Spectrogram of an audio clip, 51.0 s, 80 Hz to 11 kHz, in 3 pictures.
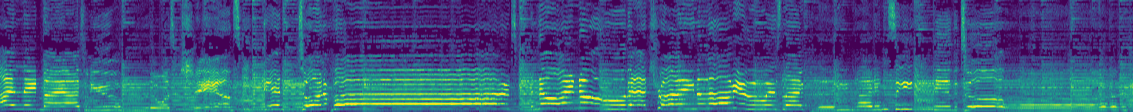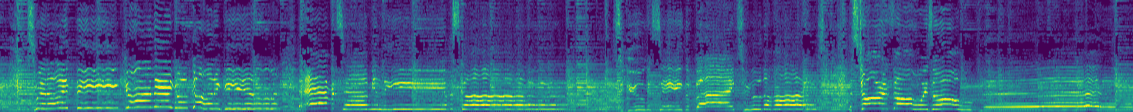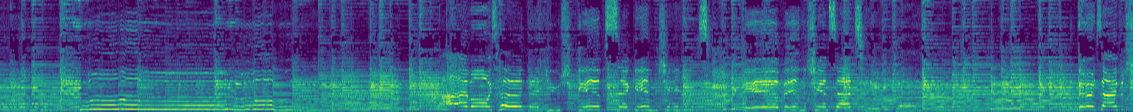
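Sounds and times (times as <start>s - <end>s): acoustic guitar: 0.0s - 50.9s
woman singing: 0.0s - 50.9s.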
